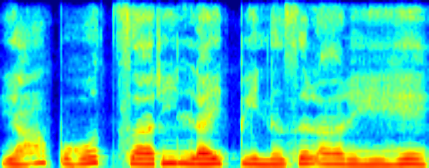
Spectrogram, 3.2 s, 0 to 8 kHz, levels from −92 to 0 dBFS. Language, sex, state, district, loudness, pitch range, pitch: Hindi, female, Arunachal Pradesh, Papum Pare, -15 LUFS, 230-265 Hz, 250 Hz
